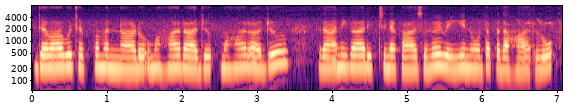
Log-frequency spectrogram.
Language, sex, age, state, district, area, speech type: Telugu, female, 18-30, Andhra Pradesh, Anantapur, urban, spontaneous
